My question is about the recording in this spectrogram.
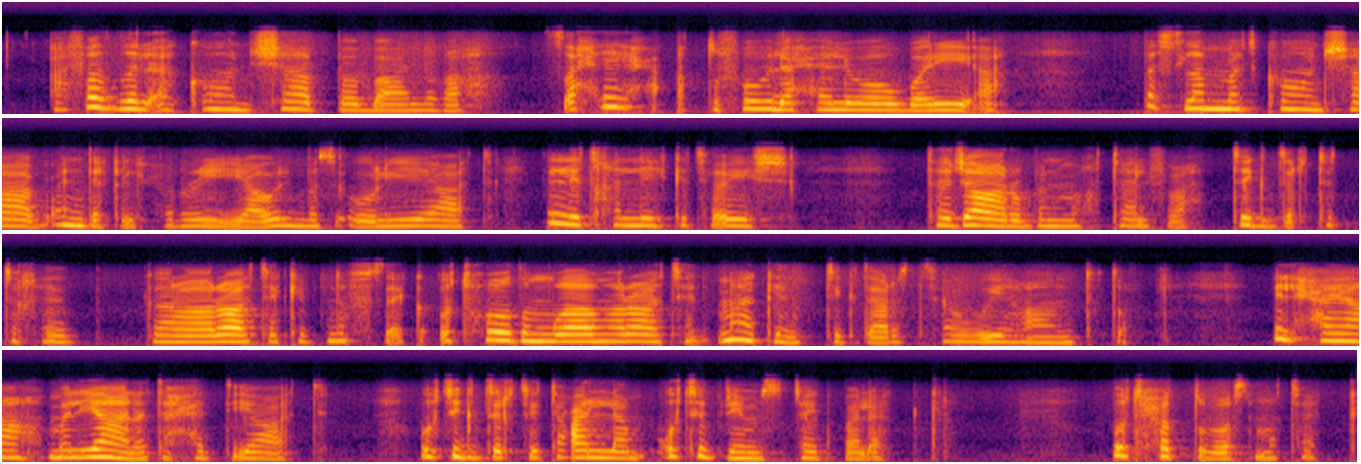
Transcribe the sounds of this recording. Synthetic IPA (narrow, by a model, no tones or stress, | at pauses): ʔɑfɑðˤːɨlʔakuːnʃaːbːabaːlɣa | sˤɑħiːħʔɨt̪ˤːʊfuːlɑħɪlwawbaɾiːʔa | b̥asːlamːat̪ḁkʰuːnʃaːbʕɪnd̪akɪlħʊrːɪjːawɪlmasʔuːlɪjːaːt̪ | ʔɪlːit̪xalːiːkt̪ʕiːʃ | t̪ːad͡ʒaːɾɪbɪlmʊxt̪alfat̪ɪɡd̪ɑɾˤt̪ɪt̪ːaxɪð | ɡɑɾˤɑːɾˤɑːt̪akbnafsa̰kwɪt̪xuːðˤmʊɣaːmɑɾˤɑːt̪ɪmakɪnt̪ːɪɡd̪ɑɾˤt̪sawːiːɦawɪnt̪ɑ̥t̪ˤɨfl | ʔɪlħajaːmaljaːnat̪aħad̪ːɪjaːt̪ | wt̪ɪɡd̪ɑɾˤt̪ɪt̪ʕalːamwt̪ɪbnimʊst̪aqbalʔak | wɪt̪ħʊt̪ˤːbɑsˤmɑt̪ɑk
